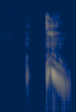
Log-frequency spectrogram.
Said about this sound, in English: Clear your throat if you need to, like I just did.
